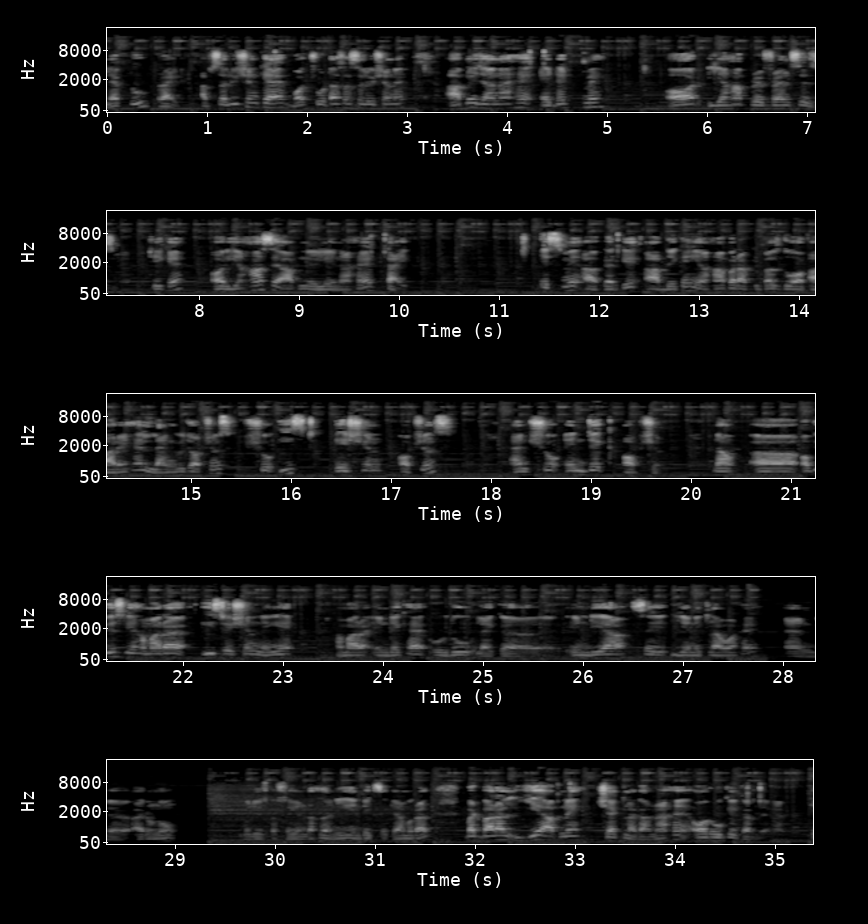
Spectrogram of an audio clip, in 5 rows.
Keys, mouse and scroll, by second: 1.3-4.2 drag, 9.7-14.0 drag, 32.8-35.3 drag.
